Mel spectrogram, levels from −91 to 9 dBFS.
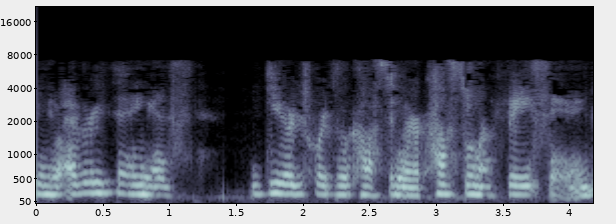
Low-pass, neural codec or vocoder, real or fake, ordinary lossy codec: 7.2 kHz; codec, 24 kHz, 1.5 kbps, HILCodec; fake; MP3, 32 kbps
